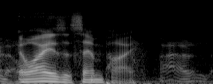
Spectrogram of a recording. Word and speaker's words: Senpai: And why is it Senpai? Oh, Senpai, like It rhymes with Jin Pai.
